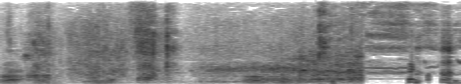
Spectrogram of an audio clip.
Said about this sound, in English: A little snort.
